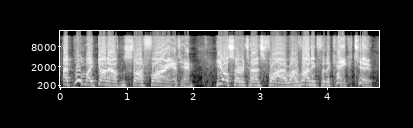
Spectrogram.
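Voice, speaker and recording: A man's voice: sits high, fairly quick, pushed and bright. A man who is a let's player reading a visual novel aloud dramatically, with exclamatory, sweary joking commentary.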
